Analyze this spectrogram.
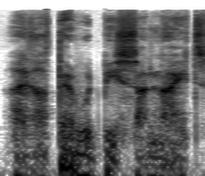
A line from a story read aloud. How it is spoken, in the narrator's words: the Bogus said in a voice that was like the wind whispering through trees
